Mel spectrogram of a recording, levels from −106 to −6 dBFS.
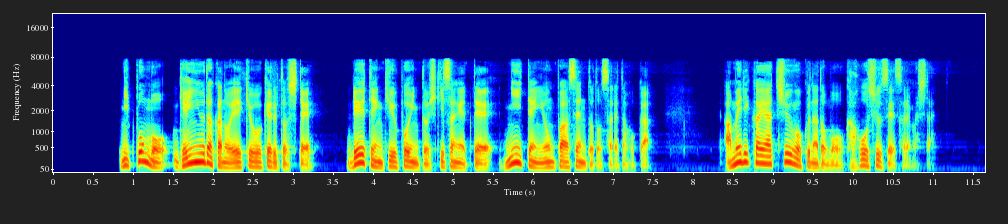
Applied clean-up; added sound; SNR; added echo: neural mask model DeepFilterNet 3.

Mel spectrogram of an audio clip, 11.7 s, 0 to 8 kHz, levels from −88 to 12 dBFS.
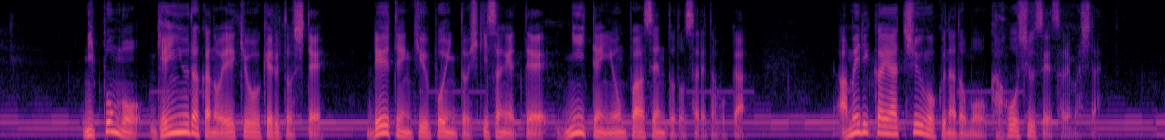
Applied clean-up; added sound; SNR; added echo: none; Keyboard (musical); 16 dB; none.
